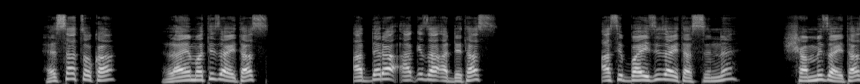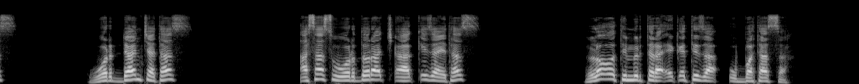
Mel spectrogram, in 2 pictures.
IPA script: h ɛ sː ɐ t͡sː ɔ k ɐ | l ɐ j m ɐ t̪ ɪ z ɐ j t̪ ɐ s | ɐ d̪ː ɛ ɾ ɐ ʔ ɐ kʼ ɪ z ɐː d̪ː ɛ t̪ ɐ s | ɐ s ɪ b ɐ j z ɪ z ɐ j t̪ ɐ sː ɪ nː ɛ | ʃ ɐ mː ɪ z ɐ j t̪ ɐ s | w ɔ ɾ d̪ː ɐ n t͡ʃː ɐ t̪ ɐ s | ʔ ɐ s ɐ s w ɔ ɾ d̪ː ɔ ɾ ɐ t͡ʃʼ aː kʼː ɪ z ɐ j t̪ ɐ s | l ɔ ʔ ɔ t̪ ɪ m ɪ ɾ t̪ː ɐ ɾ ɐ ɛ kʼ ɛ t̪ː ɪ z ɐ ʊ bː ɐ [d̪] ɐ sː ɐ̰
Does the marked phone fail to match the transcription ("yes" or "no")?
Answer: yes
